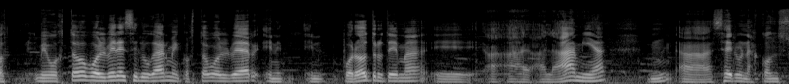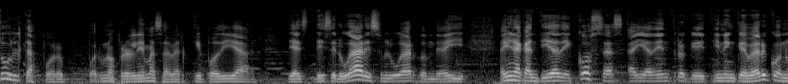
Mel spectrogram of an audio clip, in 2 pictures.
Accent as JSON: {"language": "Spanish", "country": "Argentina", "said": "a los cuales nosotros como argentinos no estábamos tan acostumbrados a vivirlo"}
